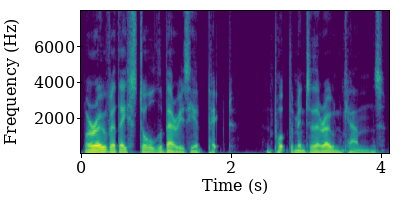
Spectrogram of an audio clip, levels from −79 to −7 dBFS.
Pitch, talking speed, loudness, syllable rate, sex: 100 Hz, 220 wpm, -19 LUFS, 5.9 syllables/s, male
